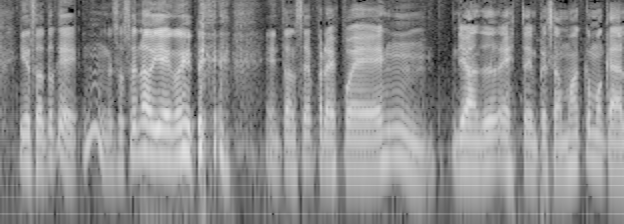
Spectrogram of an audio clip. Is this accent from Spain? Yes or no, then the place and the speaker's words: no; Venezuela; como músico y también como humano y como venezolano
